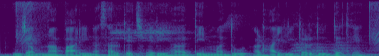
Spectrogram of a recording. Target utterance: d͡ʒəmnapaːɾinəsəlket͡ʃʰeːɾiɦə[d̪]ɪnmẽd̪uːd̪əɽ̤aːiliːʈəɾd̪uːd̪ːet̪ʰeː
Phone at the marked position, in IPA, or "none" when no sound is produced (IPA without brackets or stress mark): d̪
